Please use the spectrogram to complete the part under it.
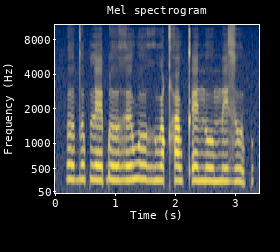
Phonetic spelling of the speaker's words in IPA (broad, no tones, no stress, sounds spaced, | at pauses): ɤ d̪ ɤ p l ɛ ɓ ɤ ɦ ə w o ɦ u qʰ ə w kʼ ɛ n o m e z ʊ p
